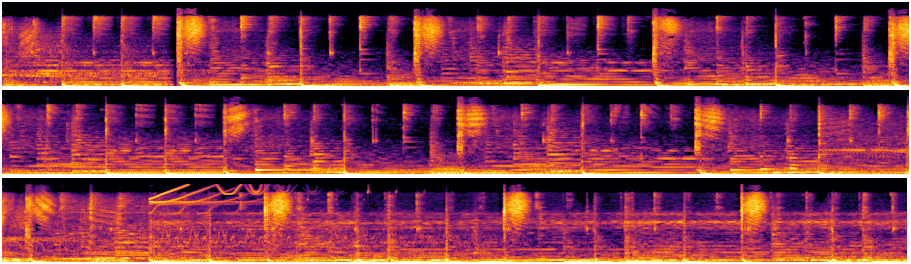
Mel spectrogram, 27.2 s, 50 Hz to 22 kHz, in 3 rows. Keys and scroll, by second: 4.5 v, 14.4 ctrl+=.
